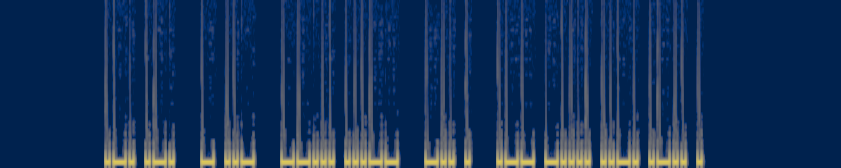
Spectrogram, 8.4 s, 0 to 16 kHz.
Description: Morse code, heard as a keyed tone, about 30 wpm, 700 Hz. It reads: RR TU 73 DE W6FLE
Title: Common QSO Phrases Encore 30wpm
